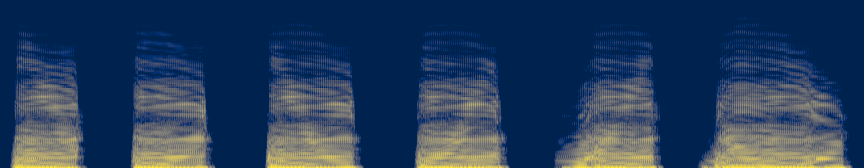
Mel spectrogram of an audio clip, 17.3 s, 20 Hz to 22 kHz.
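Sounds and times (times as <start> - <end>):
tech growl synth bass: 0.3 - 1.6, 2.7 - 4.1, 5.4 - 7.1, 8.4 - 10.0, 11.3 - 13.0, 14.1 - 17.0.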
